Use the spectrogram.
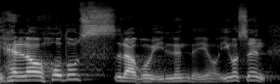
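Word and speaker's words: ὁδός: 이 헬라어 호도스라고 읽는데요, 이것은 뭐 길 혹은 여행이라는 두 가지 단어를 사용합니다.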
